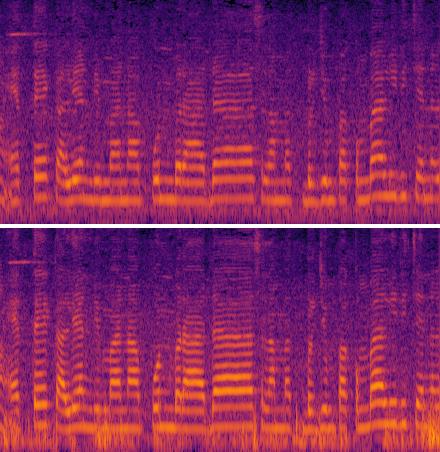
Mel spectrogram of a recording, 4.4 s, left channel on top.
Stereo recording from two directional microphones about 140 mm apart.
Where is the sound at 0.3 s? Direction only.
5° right (ahead or behind).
